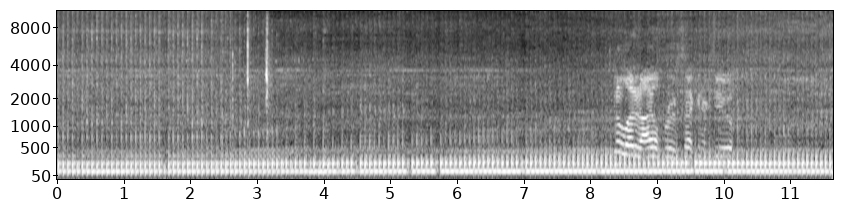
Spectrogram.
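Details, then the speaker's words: Honda ATC70 with a Piranha 140cc engine swap, first start. A steady, quick single-cylinder putter of about three and a half beats a second, with no knocks or rattles and an exhaust that is not too loud: normal idle. "Exhaust sounds good. [Music] Not too loud either."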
